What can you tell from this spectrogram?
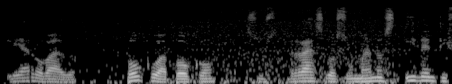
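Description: From start to finish the background collapses into near silence with small twinkling specks. That is overdone noise removal: reduction set too hard has switched off individual frequency bands near its noise estimate, taking quiet speech detail with them.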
